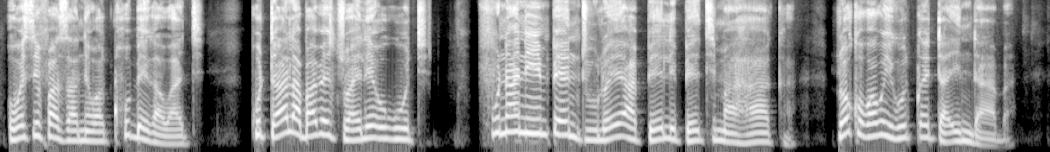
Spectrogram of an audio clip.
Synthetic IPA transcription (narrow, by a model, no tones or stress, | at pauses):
ɔwesifazanɛwaǃʰuβɛɣawaːtʰi̥ | ɣud̥ʱalaβaβɛd̥ʒ̥ʱwajɛlɛuɣutʰi̥ | funaniːmpʼendʱulɔɛab̥ʱelib̥ʱetʰimaɦakʰa | lɔkʰɔɣwaɣujiɣuǃɛd̥ʱaindʱa̰ːβa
